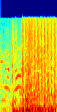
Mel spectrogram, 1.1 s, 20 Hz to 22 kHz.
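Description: Rapid automatic gunfire in the video game Tom Clancy's The Division 2, a dense burst of repeated shots ringing out loudly after a brief voice.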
